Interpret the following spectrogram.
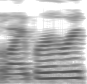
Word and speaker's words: library: I need narrators to start pronouncing Library correctly just because the r is not silent and a narrator um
